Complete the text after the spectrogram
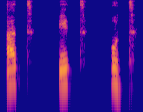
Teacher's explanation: আওয়াজটা বন্ধ হয়ে যাবে কিন্তু বাতাসটা জারি থাকবে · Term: হামস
